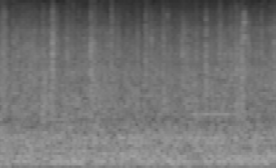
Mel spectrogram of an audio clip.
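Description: Steady hissing background noise with faint scattered ticks, no voice.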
